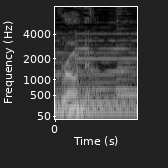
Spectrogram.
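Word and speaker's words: Gráinne: She asked what I meant and I said, "Well, in Ireland, they typically pronounce it like grown."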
